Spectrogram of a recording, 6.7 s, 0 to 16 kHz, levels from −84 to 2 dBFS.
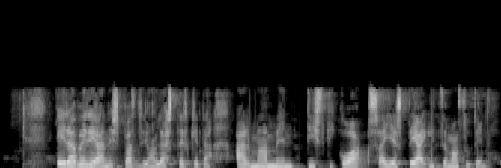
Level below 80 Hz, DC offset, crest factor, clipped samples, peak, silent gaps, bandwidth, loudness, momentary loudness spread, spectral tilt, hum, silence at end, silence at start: -62 dBFS; under 0.1%; 18 dB; under 0.1%; -4 dBFS; none; 8.2 kHz; -21 LUFS; 13 LU; -1.5 dB/octave; none; 0.15 s; 0.35 s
